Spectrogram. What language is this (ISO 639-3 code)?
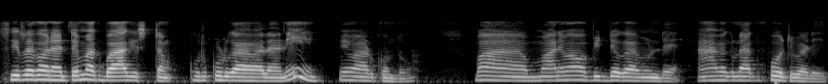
tel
